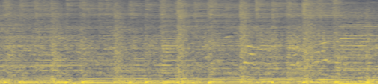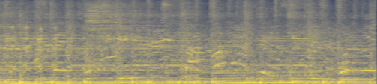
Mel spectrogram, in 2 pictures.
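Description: Rock band playing live: drums, bass and guitars, with a singing voice standing out from about four seconds in.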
